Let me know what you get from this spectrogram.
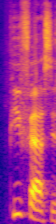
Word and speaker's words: PFAS: PFAS is a good way to pronounce it.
